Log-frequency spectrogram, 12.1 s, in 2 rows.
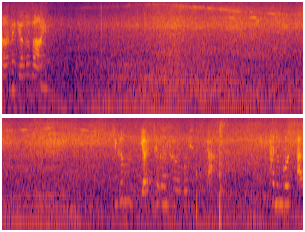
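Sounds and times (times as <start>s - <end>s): diesel train engine drone: 0.0s - 12.0s
thin high whine: 0.0s - 12.0s.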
